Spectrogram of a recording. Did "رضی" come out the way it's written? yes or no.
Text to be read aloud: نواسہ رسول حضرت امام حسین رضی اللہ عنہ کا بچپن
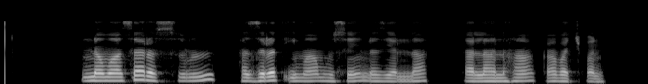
yes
